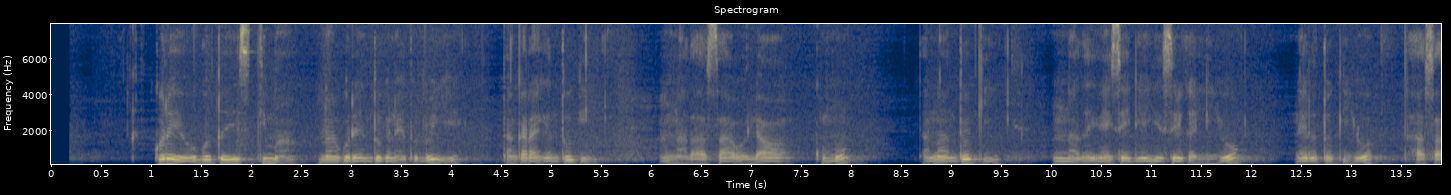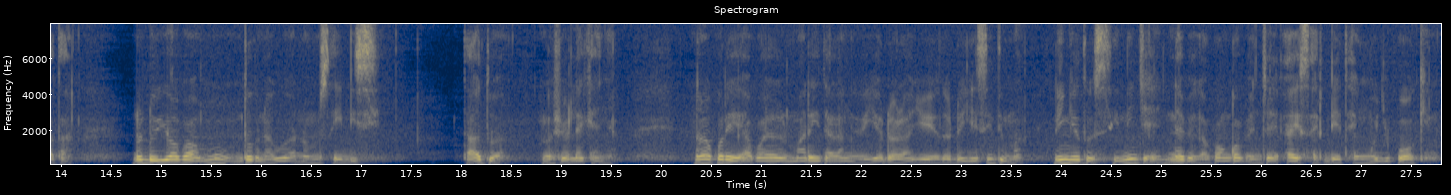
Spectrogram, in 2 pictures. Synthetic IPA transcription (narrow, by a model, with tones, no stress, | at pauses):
ko˦ɾe˨ɔ˦ɡo˦to˦e˦sti˦ma˨ | na˦kʊ˦ɾe˨n̩˦to˦kɪ˨na˨jto˨ɗo˦je˨ | ta˨ŋka˦ɾa˨kɛ˦n̩˦to˦ki˨ | na˨ta˨sa˦ɔ˨la˦w | kʊ˨mo˦ | ta˨na˦˨n˨to˦ki˨ | na˨a˨isa˨di˨a˨˦je˦sɪ˦ɾɪ˨ka˨li˨jo˦ | nɛ˨˦ɾe˨to˨ki˨jo˦tʰa˨sa˨ta˦ | no˦do˨jo˦a˦pa˦˨mu˦n̩˨to˦ki˨na˨wu˦a˨nɔ˨mʊ˨sa˨i˨di˦si̥˨ | ta˨˦twa˨ | lo˨ʃo˨lɛ˦kɛ˦ɲa˨ | na˦kʊ˦ɾɪ˨a˨pa˦lɛ˦lma˦ɾe˦ta˨la˦ŋe˨we˨jɔ˦dɔ˨la˦d͡ʒo˨jɛ˨to˨do˦je˦si˦ti˨ma˨ | nɪ˦ɲe˦to˨si˨nɪ˦t͡ʃɛ˨nɛ˦bɛ˨ka˨pa˦ŋɡɔ˦pɛ˨ɲt͡ʃɛ˦ʔa˦ɪ˨sa˨ɾde˨tʰɛ˨ŋo˦d͡ʒi˦pɔ˦˨kɪ˨n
